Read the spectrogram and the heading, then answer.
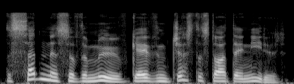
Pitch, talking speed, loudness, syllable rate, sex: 150 Hz, 245 wpm, -16 LUFS, 5.5 syllables/s, male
